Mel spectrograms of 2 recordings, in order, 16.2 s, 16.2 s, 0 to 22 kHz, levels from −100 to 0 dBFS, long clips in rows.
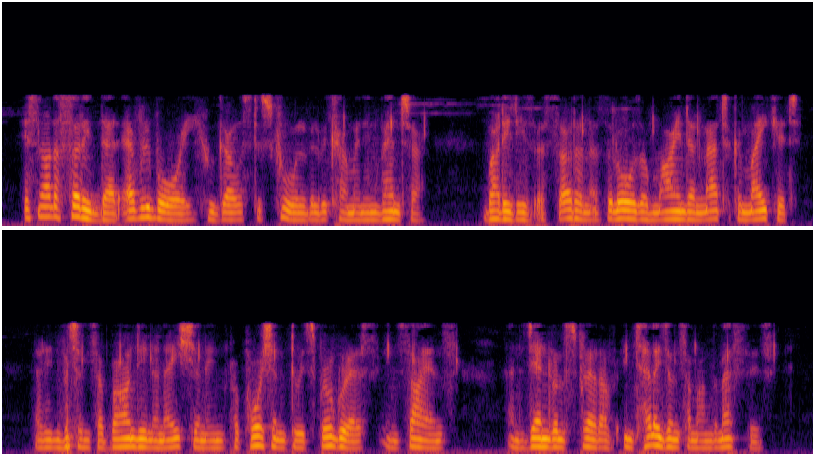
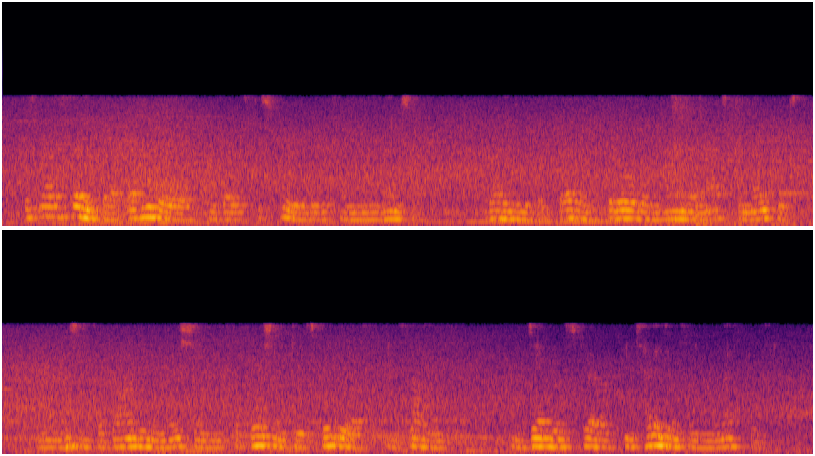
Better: first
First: none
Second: background sound (Car passing by / Traffic noise, roadway noise / Engine); 9 dB below the speech // room echo; dies away in 0.7 s

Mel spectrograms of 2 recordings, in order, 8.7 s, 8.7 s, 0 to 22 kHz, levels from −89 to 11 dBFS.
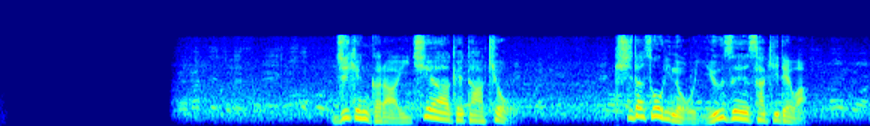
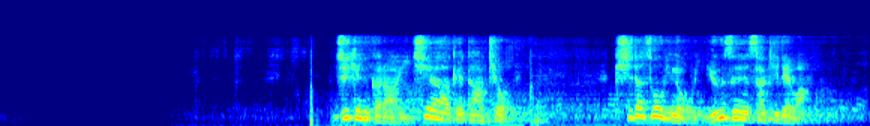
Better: first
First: none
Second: noise reduction (neural separator model SepFormer DNS4)

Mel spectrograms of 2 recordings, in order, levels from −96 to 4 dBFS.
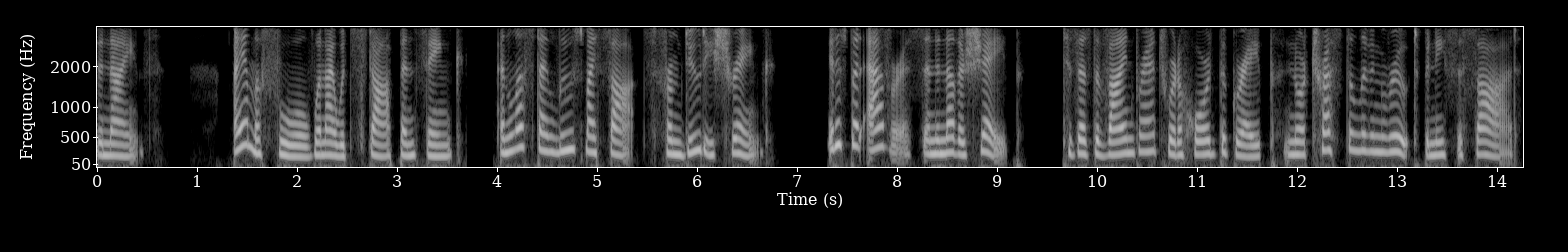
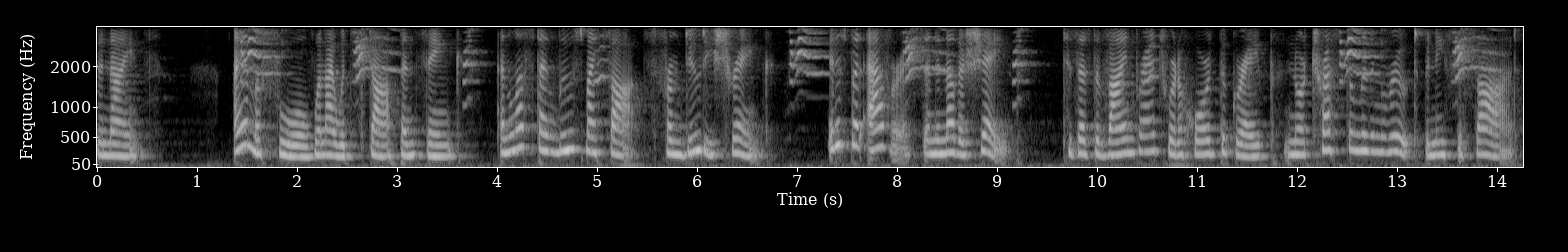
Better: first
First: none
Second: background sound (Cat); 16 dB below the speech // room echo; dies away in 0.4 s

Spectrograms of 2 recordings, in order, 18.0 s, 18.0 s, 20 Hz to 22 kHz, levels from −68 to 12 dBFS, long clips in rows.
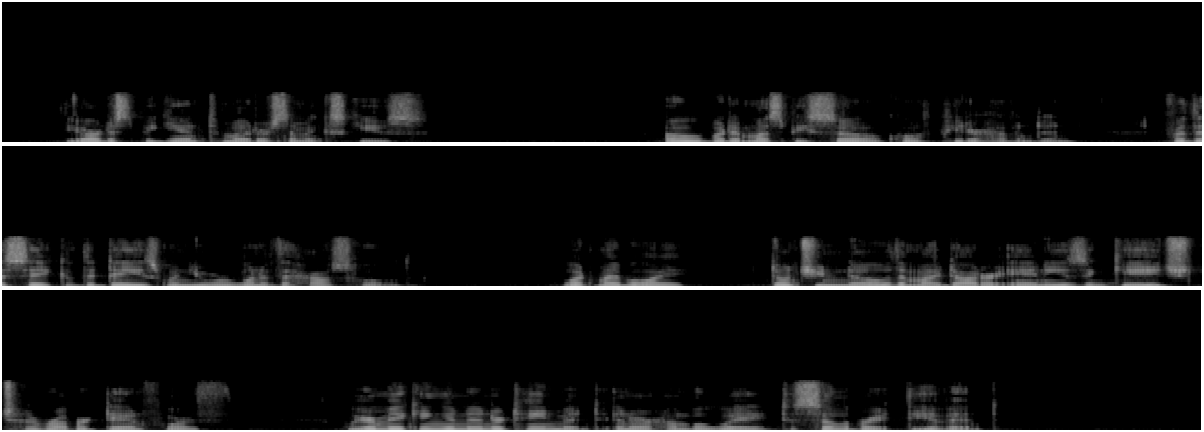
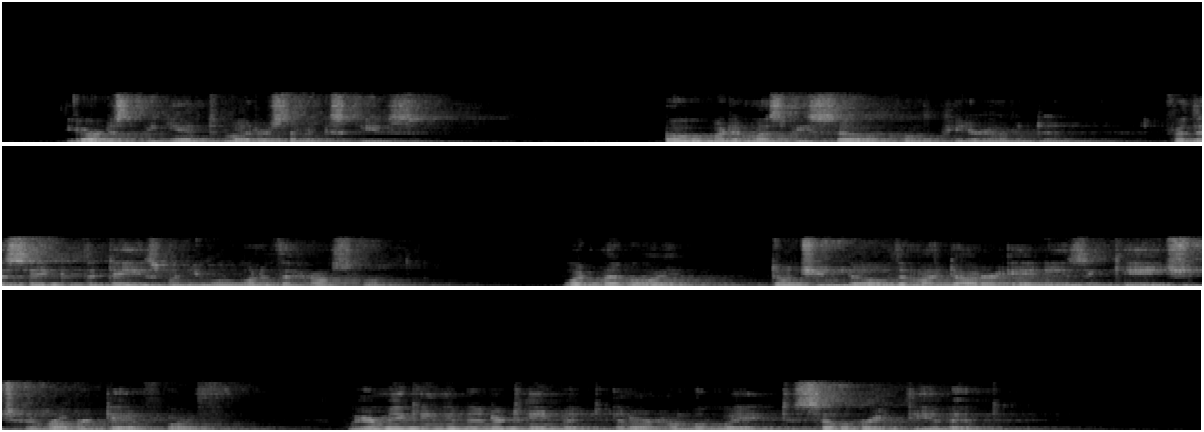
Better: first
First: none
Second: room echo; dies away in 1.2 s

